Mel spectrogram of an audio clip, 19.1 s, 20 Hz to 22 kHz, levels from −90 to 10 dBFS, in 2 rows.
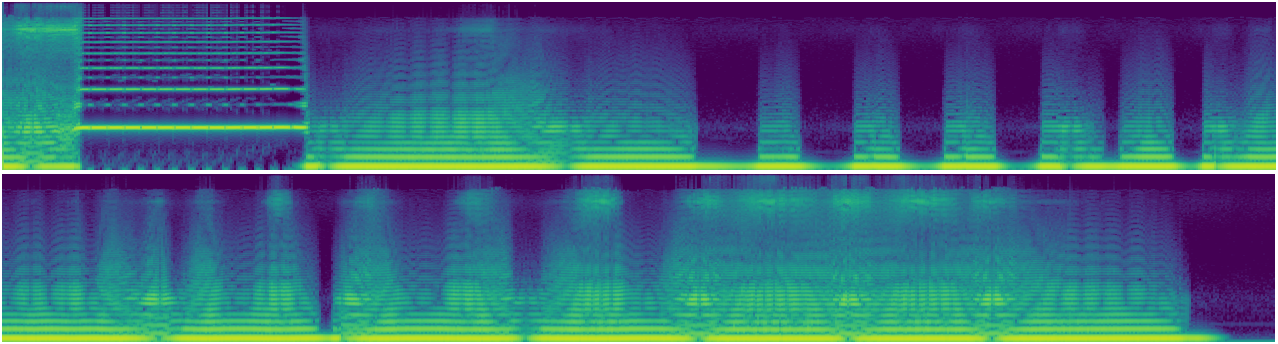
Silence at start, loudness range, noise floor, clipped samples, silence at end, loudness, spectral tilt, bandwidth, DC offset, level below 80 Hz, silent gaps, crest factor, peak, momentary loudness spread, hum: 0 s; 4 LU; -26 dBFS; 6%; 0.45 s; -4 LUFS; -6.5 dB/octave; 16.5 kHz; under 0.1%; -6 dBFS; none; 2 dB; 0 dBFS; 6 LU; none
